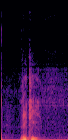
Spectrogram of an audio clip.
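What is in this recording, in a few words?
"wiki", Dutch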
